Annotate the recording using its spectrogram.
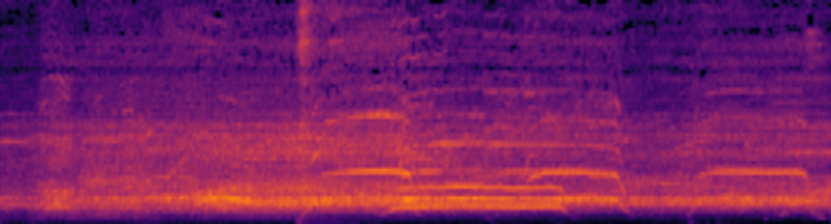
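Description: A young woman sings with sustained, gliding notes through loudspeakers in a large hall.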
